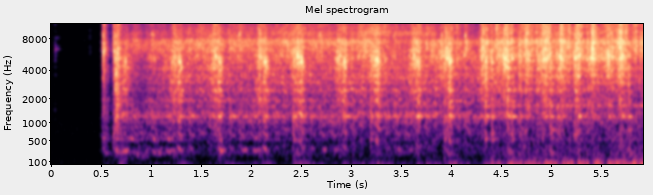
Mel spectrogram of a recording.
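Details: Pink Jeep after distributor timing was advanced: silence, then the engine catches at once and settles into a fairly steady idle that firms up after a few seconds; antifreeze leaking from a bad gasket.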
